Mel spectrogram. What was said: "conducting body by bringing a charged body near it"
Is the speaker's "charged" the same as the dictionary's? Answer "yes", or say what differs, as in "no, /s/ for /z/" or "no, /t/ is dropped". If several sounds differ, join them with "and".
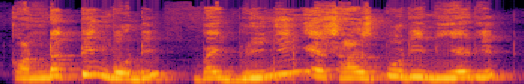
no, /s/ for /tʃ/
